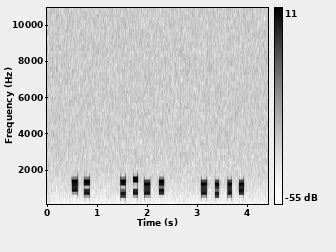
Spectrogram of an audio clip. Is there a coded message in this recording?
Yes: DTMF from 0.5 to 3.9 s, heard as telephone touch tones, dialled by hand, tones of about 100 ms. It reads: 05 2648 4147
